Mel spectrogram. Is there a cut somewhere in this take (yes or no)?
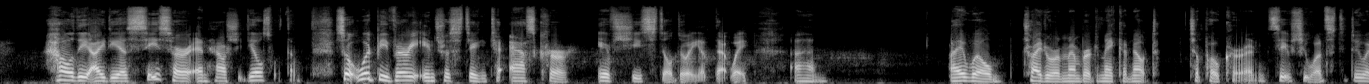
no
